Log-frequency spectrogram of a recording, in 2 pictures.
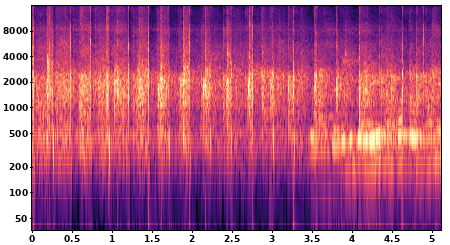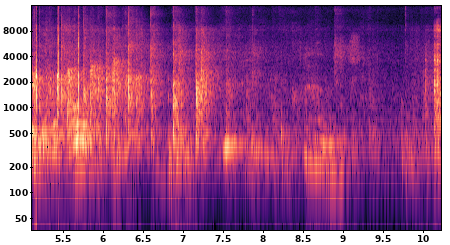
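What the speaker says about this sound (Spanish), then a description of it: "y a los doctores se merecen un aplauso" Audience applause at a hospital talk on acute myeloid leukaemia, a dense, close burst of clapping that gradually thins and fades, with voices talking partway through.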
